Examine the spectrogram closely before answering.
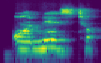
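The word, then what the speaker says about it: honest: नेक्स्ट देखिए, हाउ डू we pronounce this वन, ऑनेस्ट, ओ, एच क्या है, silent, pronounce कैसे करते हैं हम इसको, ऑनेस्ट। कौन सी साउंड मिल रही है, ओ, ऑनेस्ट, ठीक है।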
